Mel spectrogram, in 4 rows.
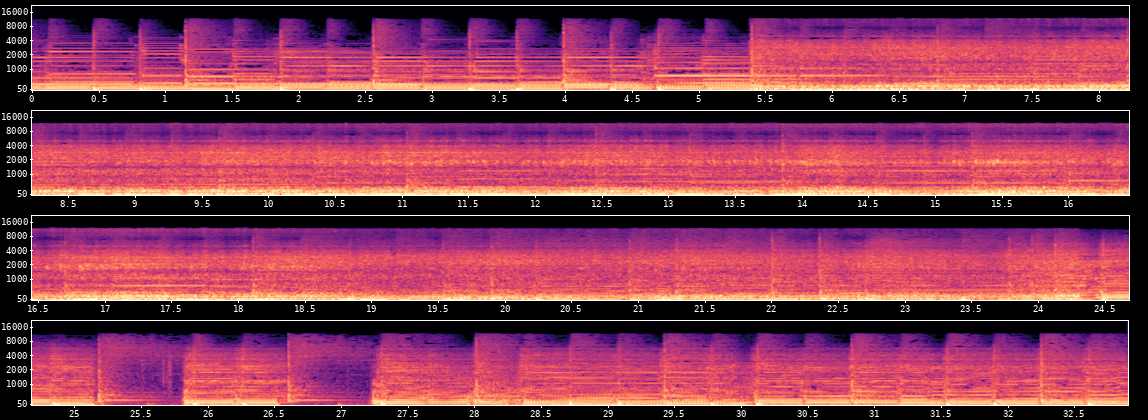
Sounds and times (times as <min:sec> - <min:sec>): Car: 0:00.0 - 0:25.2, 0:27.3 - 0:32.9
Music: 0:00.0 - 0:32.9.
